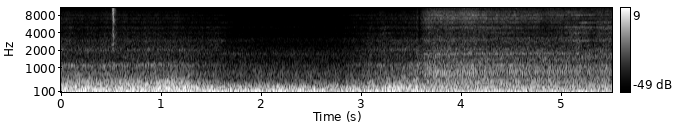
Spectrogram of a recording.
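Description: A Class 180 Adelante train pulls into a platform in the Roblox British Rail game: a steady, loud rumble of rolling stock with a brief high squeal near the start and a hissing rise toward the end, without speech.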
